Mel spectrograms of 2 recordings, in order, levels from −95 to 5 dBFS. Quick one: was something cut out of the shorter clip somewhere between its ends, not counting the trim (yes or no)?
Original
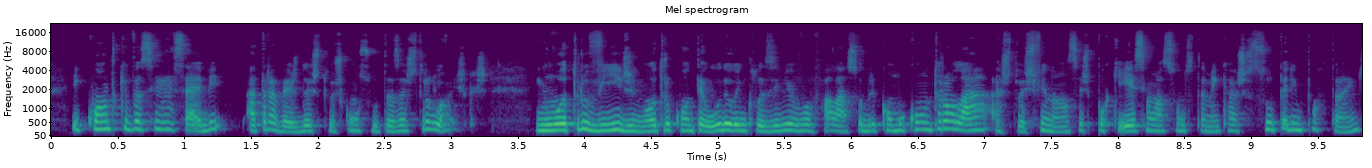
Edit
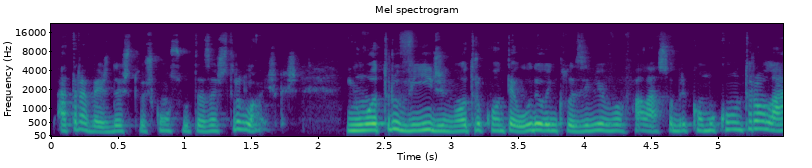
no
